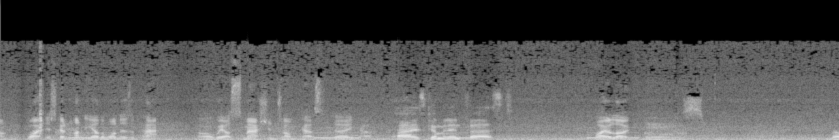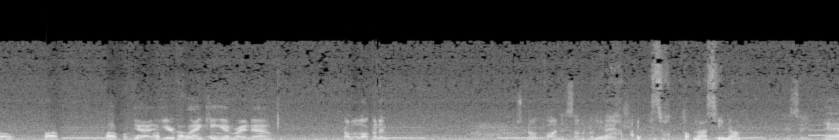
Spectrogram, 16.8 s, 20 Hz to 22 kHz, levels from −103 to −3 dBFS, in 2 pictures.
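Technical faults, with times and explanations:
0.39–0.44, 2.77–2.86, 3.82–3.90, 6.75–6.79, 9.79–9.83, 11.59–11.67, 13.49–13.52 and 15.18–15.24 s: corrupt frame decoded. Each is a short chirpy blip or burst of noise lasting a handful of codec frames, so 20 to 80 ms. Damaged bits got played instead of concealed, so misread gains and codes dump energy in the wrong bands. The first one is loudest. The 9.8 s one is nearly as hot, and the rest sit well below that.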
